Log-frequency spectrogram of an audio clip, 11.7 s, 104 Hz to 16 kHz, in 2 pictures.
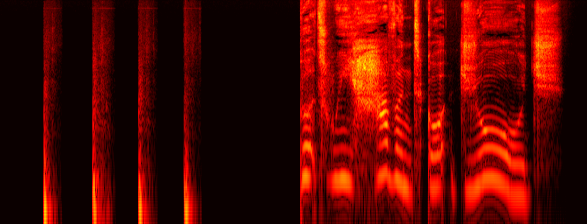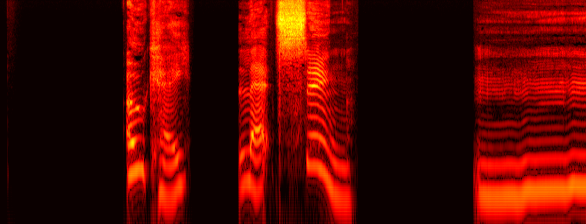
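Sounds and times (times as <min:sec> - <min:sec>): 
feet stamping on floor: 0:00.4 - 0:02.0
speech: 0:03.0 - 0:05.6, 0:07.1 - 0:09.5, 0:10.6 - 0:11.7.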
